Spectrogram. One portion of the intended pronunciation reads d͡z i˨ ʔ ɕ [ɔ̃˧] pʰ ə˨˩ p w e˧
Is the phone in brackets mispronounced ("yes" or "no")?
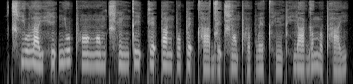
no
